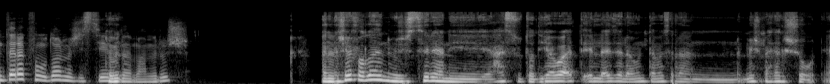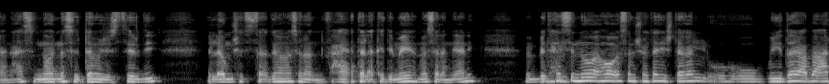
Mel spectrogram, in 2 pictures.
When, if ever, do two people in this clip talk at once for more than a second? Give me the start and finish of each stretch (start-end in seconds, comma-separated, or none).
none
